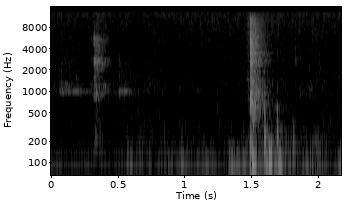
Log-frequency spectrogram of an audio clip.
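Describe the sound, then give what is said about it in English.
A timer clock being set for 15 minutes gives a couple of sharp, uneven clicks, the second louder and followed by a brief low rattle, with no one talking. “I'm gonna put 15 minutes on the clock.”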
